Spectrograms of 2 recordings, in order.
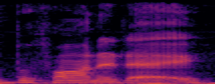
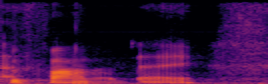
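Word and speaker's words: Bufonidae: I said Buffonidae? I Buffonade. think Matthias pronounced it right for us. It was Buffonidae. Yeah. Buffonidae.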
